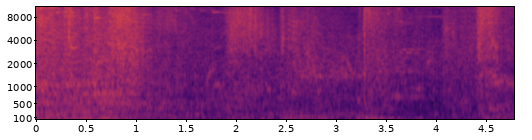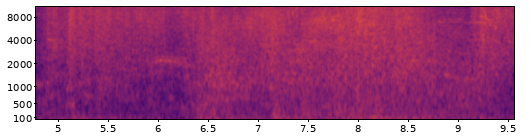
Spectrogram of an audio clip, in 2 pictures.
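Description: Game spell effects whoosh and crackle in a fast fight.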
